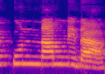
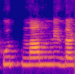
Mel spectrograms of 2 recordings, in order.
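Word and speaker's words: 근무합니다: এখানে উচ্চারণ হবে কুন্নামনিদা, কুতনামনিদা কিন্তু হবে না, কুন্নামনিদা।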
